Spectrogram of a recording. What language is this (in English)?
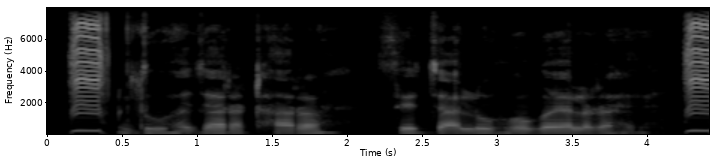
Bhojpuri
